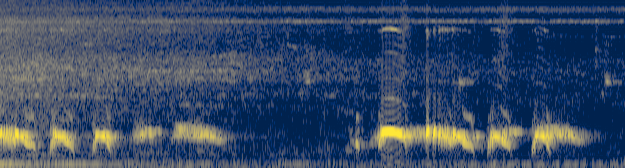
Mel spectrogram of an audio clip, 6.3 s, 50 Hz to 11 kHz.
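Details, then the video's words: Spotted dove in full 'kuk 2' calling, suited as a tutor recording for doves: two phrases of quick hollow coos, each note dropping in pitch, separated by a quiet gap, over a steady low hum. "suara panggilan tekukur kuk 2 gacor"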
